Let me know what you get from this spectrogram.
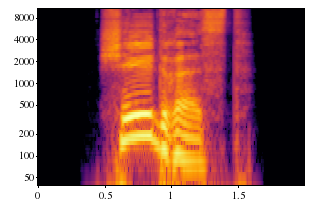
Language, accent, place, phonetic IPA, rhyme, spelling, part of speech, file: German, Germany, Berlin, [ˈʃɪldʁəst], -ɪldʁəst, schildrest, verb, De-schildrest.ogg
- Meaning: second-person singular subjunctive I of schildern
